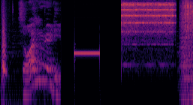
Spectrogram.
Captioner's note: school Bell Ringing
